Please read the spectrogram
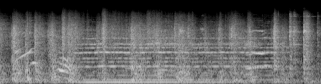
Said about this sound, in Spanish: El enorme robot queda inmovilizado y se desploma al suelo con gran estrépito.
